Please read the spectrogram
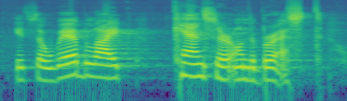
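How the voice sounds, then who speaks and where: The speech moves at a fairly slow pace with fairly even intonation. Noticeable background noise runs underneath. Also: woman. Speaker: breast cancer survivor, patient speaker. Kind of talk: testimony. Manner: emotional, emphatic.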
